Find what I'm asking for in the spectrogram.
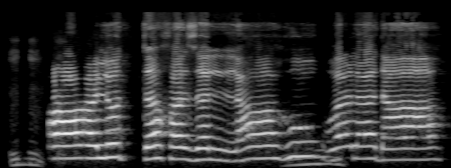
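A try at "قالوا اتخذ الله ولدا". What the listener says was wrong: یہ بہتر ہے لیکن لفظ اللہ پہ آپ کو مزید کام کرنا ہے. حمزہ کو لائٹ کریں. اللہ.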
